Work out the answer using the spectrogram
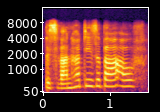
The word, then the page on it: aufhaben: German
